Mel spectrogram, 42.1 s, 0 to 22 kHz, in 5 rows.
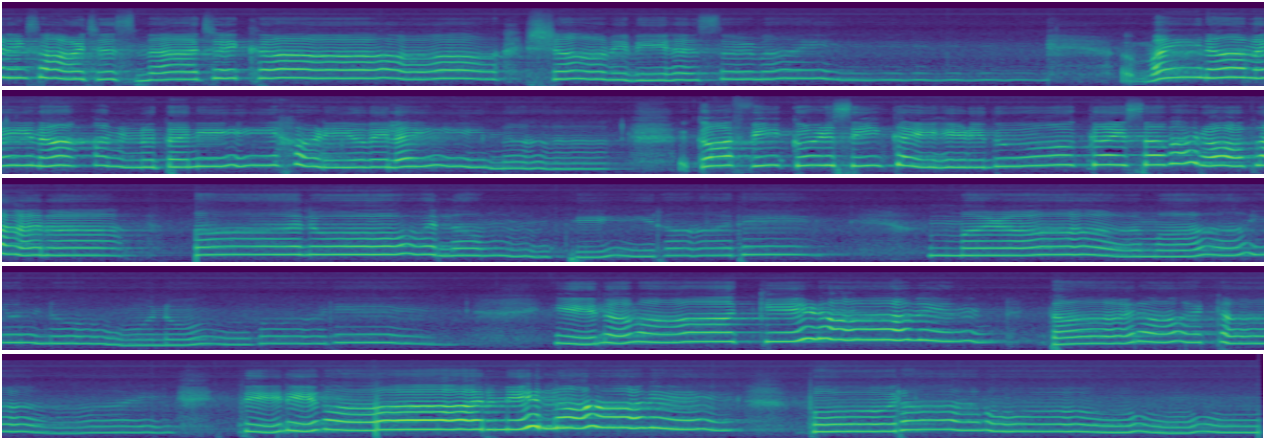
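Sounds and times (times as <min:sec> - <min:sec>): woman singing unaccompanied: 0:00.0 - 0:42.0
short breath: 0:07.0 - 0:07.5, 0:12.6 - 0:13.0, 0:22.5 - 0:23.0, 0:28.4 - 0:29.0, 0:34.8 - 0:35.2, 0:38.6 - 0:39.0
woman singing lullaby solo: 0:29.0 - 0:42.0.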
